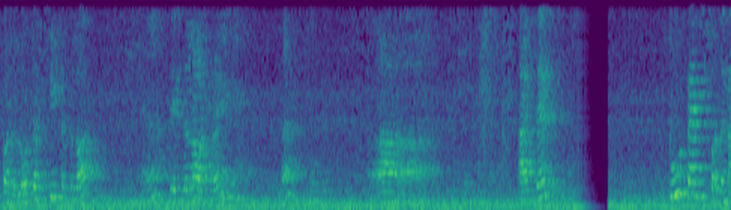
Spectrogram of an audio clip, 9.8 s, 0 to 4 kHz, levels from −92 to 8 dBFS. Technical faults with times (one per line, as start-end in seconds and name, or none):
7.66-8.12 long network dropout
